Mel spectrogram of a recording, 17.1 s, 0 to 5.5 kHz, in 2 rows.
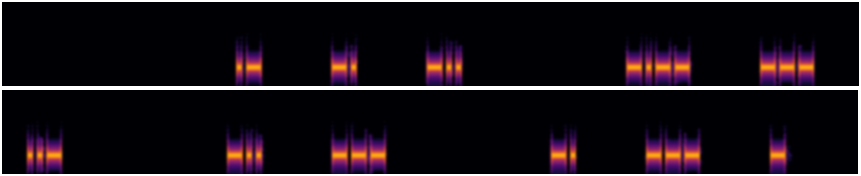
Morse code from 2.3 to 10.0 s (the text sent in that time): AND YOU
